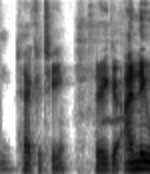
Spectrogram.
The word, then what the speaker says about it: Hecate: The concept as far as I could find probably started back in Greece where um Hermes and Hecat Hecat there you go.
